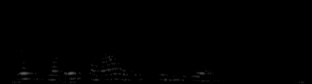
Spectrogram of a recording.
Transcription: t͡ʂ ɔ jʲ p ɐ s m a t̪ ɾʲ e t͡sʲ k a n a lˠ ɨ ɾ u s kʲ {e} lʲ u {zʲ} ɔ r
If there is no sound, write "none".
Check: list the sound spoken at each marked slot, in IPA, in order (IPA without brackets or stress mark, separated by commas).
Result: i, zʲ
